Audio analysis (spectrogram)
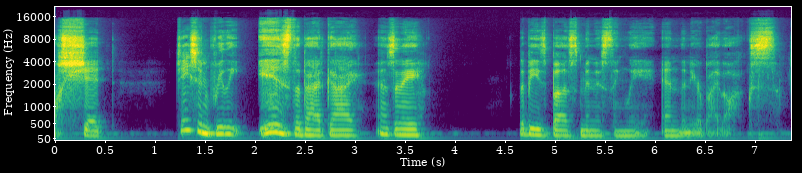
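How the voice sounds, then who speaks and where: A woman's voice: lowish voice, a bit bright. A woman narrating a piece of fiction as an audiobook, reading from a script with expression.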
